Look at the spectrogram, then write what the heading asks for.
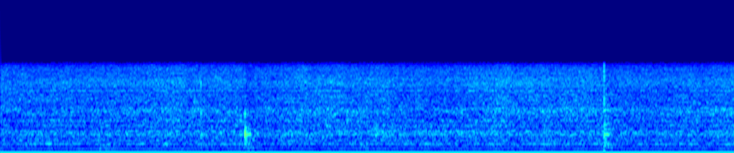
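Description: Chopped fresh fenugreek leaves sizzling steadily in hot oil in a nonstick pan as they are stirred with a wooden spatula, which knocks lightly against the pan a few times, most clearly about two and a half seconds in and near six seconds.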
